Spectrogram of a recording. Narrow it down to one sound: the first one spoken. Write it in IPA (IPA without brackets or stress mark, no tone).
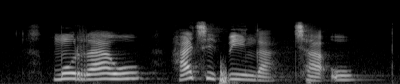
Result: m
